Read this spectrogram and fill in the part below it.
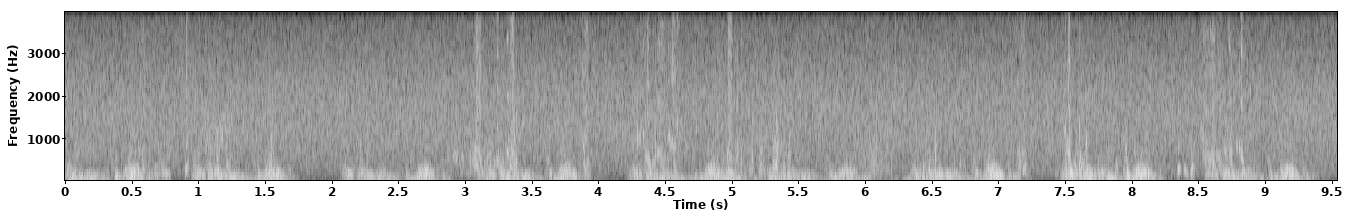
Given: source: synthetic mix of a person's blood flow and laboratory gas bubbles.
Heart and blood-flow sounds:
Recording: Doppler ultrasound of blood flow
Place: precordium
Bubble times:
0.43-0.80 s: bubbles
0.86-0.97 s: bubbles
1.02-1.28 s: bubbles
2.82-3.46 s: bubbles
3.87-3.96 s: bubbles
4.26-4.69 s: bubbles
4.82-5.11 s: bubbles
7.11-7.25 s: bubbles
7.38-7.71 s: bubbles
8.32-8.90 s: bubbles
From the record:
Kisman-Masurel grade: 232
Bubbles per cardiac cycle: several, 3 to 8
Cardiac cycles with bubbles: 50 to 99%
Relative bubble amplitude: moderate (0.250 to 0.450)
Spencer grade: 3 (all of the cardiac periods contain showers or single bubble signals, but not dominating or overriding the cardiac motion signals)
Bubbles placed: only in the low amplitude regions of the cardiac cycle

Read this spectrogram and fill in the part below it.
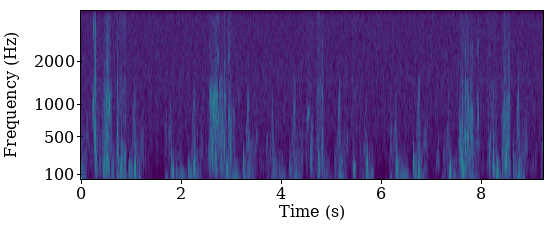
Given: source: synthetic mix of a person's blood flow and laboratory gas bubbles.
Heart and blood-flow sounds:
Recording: Doppler ultrasound of blood flow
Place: precordium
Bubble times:
0.21-0.62 s: bubbles
0.69-0.91 s: bubbles
2.54-3.10 s: bubbles
4.49-4.64 s: bubbles
4.70-4.85 s: bubbles
5.40-5.51 s: bubbles
7.53-7.84 s: bubbles
7.91-7.96 s: bubbles
8.12-8.29 s: bubbles
8.39-8.60 s: bubbles
From the record:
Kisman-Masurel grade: 233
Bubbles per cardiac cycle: several, 3 to 8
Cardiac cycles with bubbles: 50 to 99%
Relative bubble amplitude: loud (0.450 to 0.775)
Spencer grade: 3 (all of the cardiac periods contain showers or single bubble signals, but not dominating or overriding the cardiac motion signals)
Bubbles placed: only in the low amplitude regions of the cardiac cycle

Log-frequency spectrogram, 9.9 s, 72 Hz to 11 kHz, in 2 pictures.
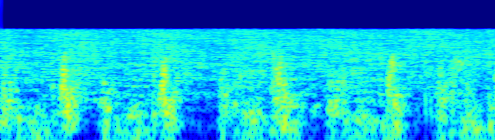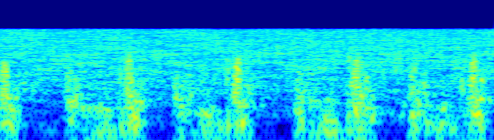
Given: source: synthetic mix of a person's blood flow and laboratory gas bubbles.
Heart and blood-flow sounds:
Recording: Doppler ultrasound of blood flow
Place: precordium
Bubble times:
2.21-2.48 s: bubbles
2.56-2.62 s: bubbles
4.17-4.20 s: bubbles
4.23-4.36 s: bubbles
4.38-4.74 s: bubbles
From the record:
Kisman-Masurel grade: 221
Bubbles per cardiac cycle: several, 3 to 8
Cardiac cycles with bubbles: 10 to 50%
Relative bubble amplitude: barely perceptible (0.100 to 0.250)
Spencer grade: 2 (many but less than half of the cardiac periods contain bubble signals, singularly or in groups)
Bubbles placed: only in the low amplitude regions of the cardiac cycle

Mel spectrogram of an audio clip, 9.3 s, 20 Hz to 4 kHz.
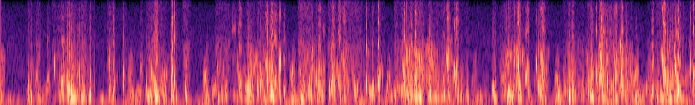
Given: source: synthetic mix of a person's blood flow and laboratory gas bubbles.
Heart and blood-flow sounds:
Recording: Doppler ultrasound of blood flow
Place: precordium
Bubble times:
0.00-0.07 s: bubbles
0.34-0.55 s: bubbles
0.61-1.25 s: bubbles
1.42-1.56 s: bubbles
1.61-1.69 s: bubbles
1.85-2.39 s: bubbles
2.43-2.55 s: bubbles
2.85-3.82 s: bubbles
3.96-5.12 s: bubbles
5.23-6.25 s: bubbles
6.53-7.08 s: bubbles
7.10-7.32 s: bubbles
7.48-8.45 s: bubbles
8.61-9.27 s: bubbles
From the record:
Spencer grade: 4 (maximum detectable bubble signal sounding continuously throughout systole and diastole of every cardiac period, and overriding the amplitude of the normal cardiac signals)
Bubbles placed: only in the low amplitude regions of the cardiac cycle

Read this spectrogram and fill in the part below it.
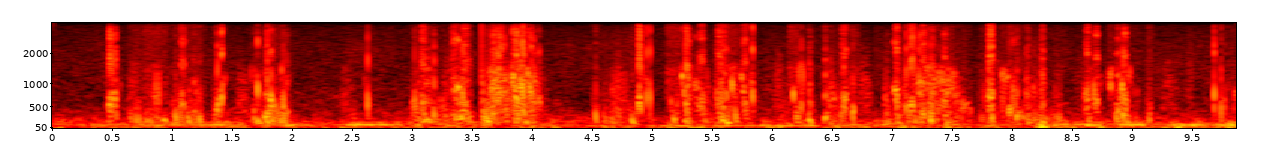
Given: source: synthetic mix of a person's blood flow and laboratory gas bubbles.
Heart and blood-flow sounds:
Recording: Doppler ultrasound of blood flow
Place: subclavian vein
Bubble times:
0.43-0.57 s: bubbles
0.63-1.27 s: bubbles
1.33-1.45 s: bubbles
1.62-1.99 s: bubbles
2.60-2.66 s: bubbles
2.97-3.52 s: bubbles
3.57-4.08 s: bubbles
4.49-5.00 s: bubbles
5.12-5.48 s: bubbles
5.51-5.87 s: bubbles
6.13-6.35 s: bubbles
6.40-6.71 s: bubbles
6.92-7.66 s: bubbles
7.71-8.42 s: bubbles
8.58-8.74 s: bubbles
8.78-9.06 s: bubbles
9.11-9.17 s: bubbles
9.64-9.87 s: bubbles
From the record:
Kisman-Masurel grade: 332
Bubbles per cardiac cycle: rolling drumbeat, 9 or more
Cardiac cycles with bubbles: 50 to 99%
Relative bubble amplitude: moderate (0.250 to 0.450)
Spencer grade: 3 (all of the cardiac periods contain showers or single bubble signals, but not dominating or overriding the cardiac motion signals)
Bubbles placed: anywhere in the cardiac cycle

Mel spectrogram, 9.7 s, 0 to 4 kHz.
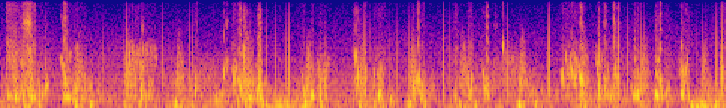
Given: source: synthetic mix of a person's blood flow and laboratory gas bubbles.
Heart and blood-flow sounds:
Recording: Doppler ultrasound of blood flow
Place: subclavian vein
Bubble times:
0.07-0.67 s: bubbles
0.78-1.15 s: bubbles
1.63-2.10 s: bubbles
2.58-2.62 s: bubbles
2.96-3.54 s: bubbles
3.99-4.08 s: bubbles
4.10-4.39 s: bubbles
4.69-4.88 s: bubbles
4.96-5.14 s: bubbles
5.47-5.65 s: bubbles
6.04-6.11 s: bubbles
6.21-6.33 s: bubbles
6.41-6.63 s: bubbles
6.68-6.75 s: bubbles
7.45-7.82 s: bubbles
7.93-8.27 s: bubbles
8.38-8.56 s: bubbles
8.71-8.95 s: bubbles
9.04-9.21 s: bubbles
9.59-9.69 s: bubbles
From the record:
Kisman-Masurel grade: 242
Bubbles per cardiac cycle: several, 3 to 8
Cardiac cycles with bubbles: 100%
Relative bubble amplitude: moderate (0.250 to 0.450)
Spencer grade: 3 (all of the cardiac periods contain showers or single bubble signals, but not dominating or overriding the cardiac motion signals)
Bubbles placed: anywhere in the cardiac cycle

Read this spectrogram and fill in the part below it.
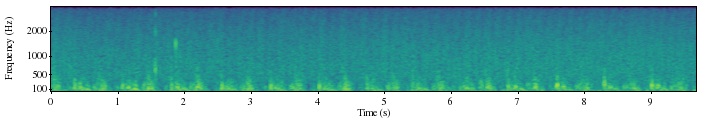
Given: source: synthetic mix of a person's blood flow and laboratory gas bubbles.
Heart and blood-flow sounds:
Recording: Doppler ultrasound of blood flow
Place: precordium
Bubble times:
1.53-1.58 s: bubbles
1.83-1.90 s: bubbles
From the record:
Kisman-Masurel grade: 111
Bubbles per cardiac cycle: 1 to 2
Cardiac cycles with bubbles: 1 to 10%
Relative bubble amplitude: barely perceptible (0.100 to 0.250)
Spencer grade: 1 (occasional bubble signal discernible with the cardiac motion signal, with majority of cardiac periods free of bubbles)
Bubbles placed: anywhere in the cardiac cycle

